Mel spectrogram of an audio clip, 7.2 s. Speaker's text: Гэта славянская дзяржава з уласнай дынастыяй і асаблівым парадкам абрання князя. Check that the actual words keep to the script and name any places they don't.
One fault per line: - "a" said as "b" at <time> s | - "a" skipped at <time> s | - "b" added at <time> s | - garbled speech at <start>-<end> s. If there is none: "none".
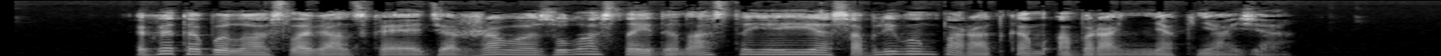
- "была" added at 1.1 s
